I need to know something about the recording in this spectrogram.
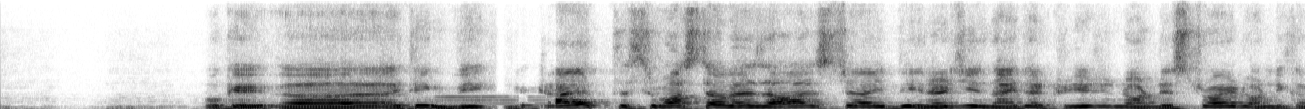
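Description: A second elderly man answers with animation through an online call.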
